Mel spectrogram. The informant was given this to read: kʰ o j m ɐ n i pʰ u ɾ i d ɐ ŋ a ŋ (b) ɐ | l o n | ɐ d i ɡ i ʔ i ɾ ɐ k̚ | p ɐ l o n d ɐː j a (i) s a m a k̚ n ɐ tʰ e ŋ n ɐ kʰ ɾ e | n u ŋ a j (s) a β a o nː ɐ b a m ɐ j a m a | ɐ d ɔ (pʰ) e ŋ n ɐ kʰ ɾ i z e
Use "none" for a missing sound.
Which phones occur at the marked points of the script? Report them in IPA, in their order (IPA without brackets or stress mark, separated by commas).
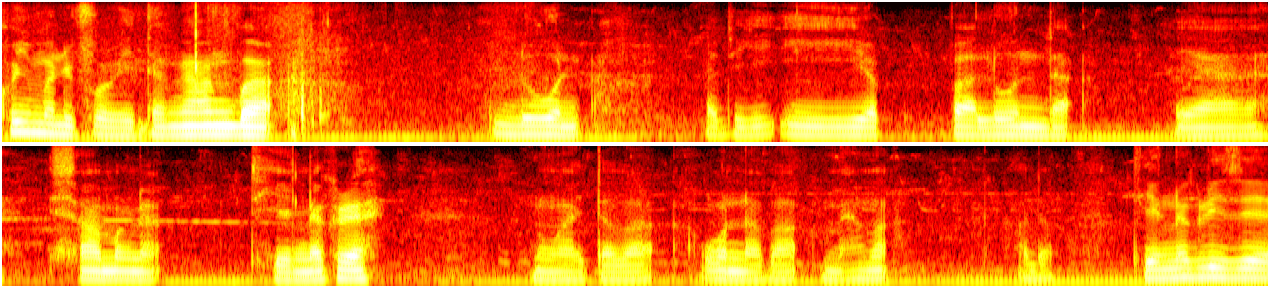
b, i, t, tʰ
